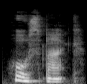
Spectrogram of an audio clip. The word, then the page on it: horseback: British English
